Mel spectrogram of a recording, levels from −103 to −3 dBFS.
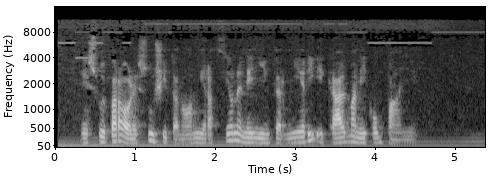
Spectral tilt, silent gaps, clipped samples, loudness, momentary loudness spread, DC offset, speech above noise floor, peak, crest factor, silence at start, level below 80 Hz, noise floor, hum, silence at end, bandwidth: -5 dB/octave; none; under 0.1%; -30 LUFS; 12 LU; under 0.1%; 25 dB; -10 dBFS; 22 dB; 0.05 s; -52 dBFS; -55 dBFS; none; 0.1 s; 11.5 kHz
